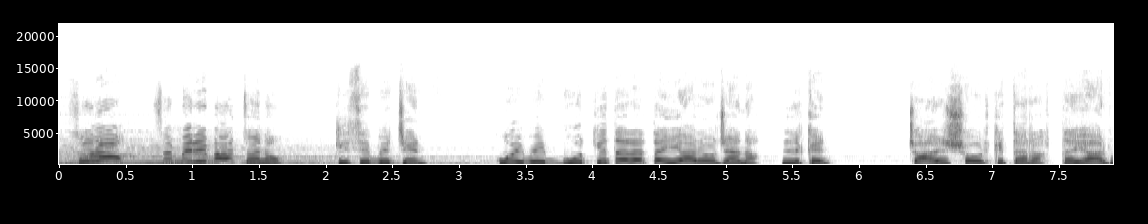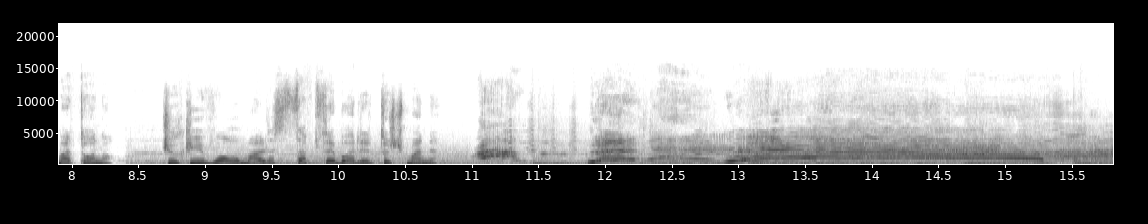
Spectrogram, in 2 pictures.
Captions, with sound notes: Listen to me, everyone! You may get dressed up as any character or any ghost. But, don't get dressed up like the forty thieves. Because they are our biggest enemies. [shrieking] [shouting]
